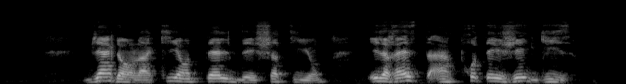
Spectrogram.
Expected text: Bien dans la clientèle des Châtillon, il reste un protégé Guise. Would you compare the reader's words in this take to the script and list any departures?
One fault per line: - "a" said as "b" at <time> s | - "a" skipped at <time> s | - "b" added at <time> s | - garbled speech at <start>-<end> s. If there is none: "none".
none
